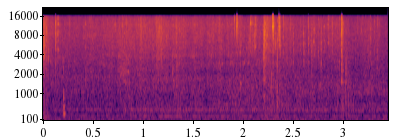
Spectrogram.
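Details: Wild bees at a forest hive, where collectors blow smoke to drive them out; a steady low hum runs throughout, broken by scattered clicks and rustling.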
